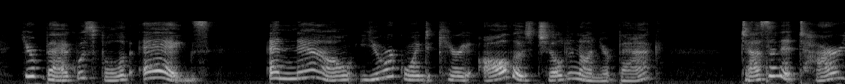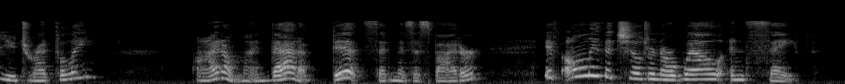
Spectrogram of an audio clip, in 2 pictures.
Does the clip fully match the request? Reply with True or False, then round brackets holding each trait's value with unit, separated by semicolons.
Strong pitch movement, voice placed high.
True (7.4 semitones; 215 Hz)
